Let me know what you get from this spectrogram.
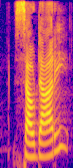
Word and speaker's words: saudade: I think I'm pronouncing it right, but tell me if I'm not. Saudade? Saudade? Saudade? I'm pronouncing it like with a Hispanic accent. I think that sounds... – No, that's perfect, yeah.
